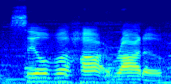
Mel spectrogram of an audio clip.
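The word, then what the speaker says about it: Silvahotrodo: it's Silva Hot Rado. Spell that.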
